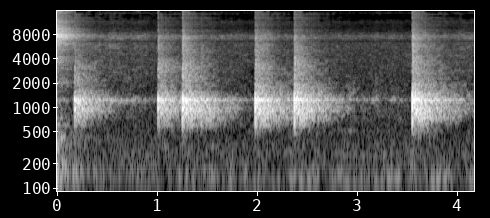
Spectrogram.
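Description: Chalk writing on a blackboard: about six sharp taps and scratchy strokes, each fading away quickly, as a word is written out.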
